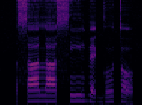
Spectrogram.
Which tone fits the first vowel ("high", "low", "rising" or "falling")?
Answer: high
